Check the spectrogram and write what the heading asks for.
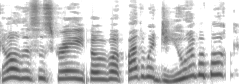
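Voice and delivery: high, enthusiastic retold chatter; gushing audience member. Audience to speaker after her talk, gushing.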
